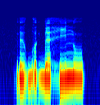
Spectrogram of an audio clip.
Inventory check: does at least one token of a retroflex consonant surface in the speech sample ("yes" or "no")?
no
